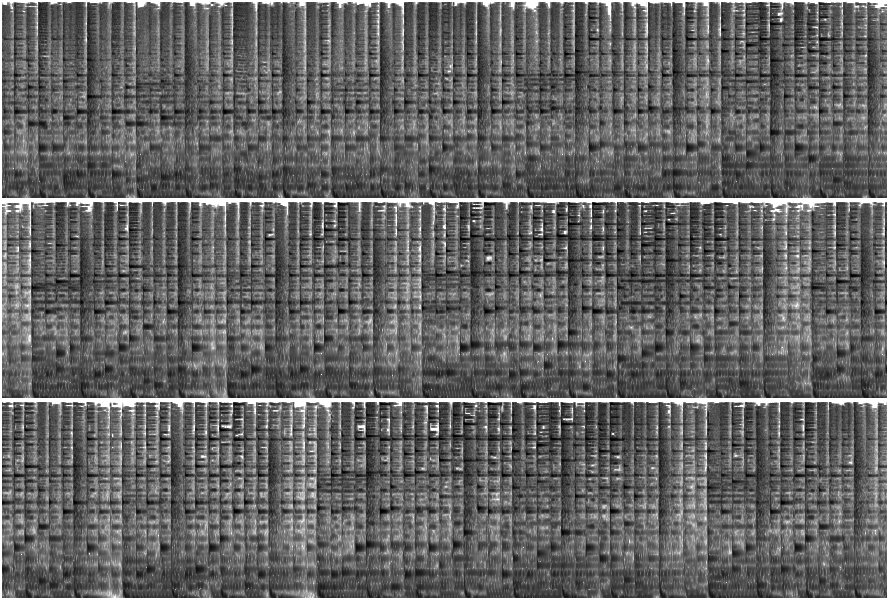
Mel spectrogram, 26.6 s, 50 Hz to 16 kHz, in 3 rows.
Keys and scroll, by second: 10.6 ctrl+i.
